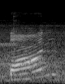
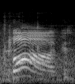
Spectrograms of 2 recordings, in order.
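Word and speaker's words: Waag: And of course, our MC today, Bong? Bong? Bog. Bong. Now listen, John. You mispronounced my name. Bog.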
